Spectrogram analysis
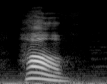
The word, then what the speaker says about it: half: وهنا عندي بص سنة تالتة، انا قلت ايه half، نطقت ايه، نطقت ال no، ال عندي هنا ايه silent مش بنطقه، يبقى الكسر النص، اما تكون حاجة بالنص اسمه ايه a half.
